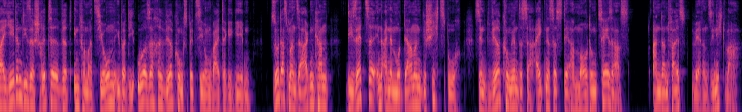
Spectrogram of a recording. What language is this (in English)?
German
